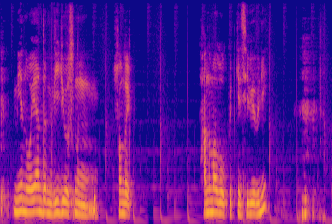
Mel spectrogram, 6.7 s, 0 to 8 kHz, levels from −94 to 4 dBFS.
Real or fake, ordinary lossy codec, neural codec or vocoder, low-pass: real; none; none; none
